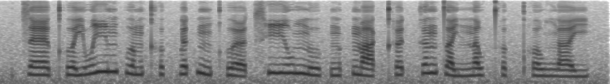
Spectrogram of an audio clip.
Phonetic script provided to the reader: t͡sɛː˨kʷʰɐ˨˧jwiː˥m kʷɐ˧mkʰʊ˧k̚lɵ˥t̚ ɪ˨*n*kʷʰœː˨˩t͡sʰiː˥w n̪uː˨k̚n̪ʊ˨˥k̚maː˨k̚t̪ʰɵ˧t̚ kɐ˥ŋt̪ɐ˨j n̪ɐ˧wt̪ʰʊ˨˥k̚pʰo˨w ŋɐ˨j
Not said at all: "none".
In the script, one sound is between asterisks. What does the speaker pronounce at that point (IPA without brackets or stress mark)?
ŋ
